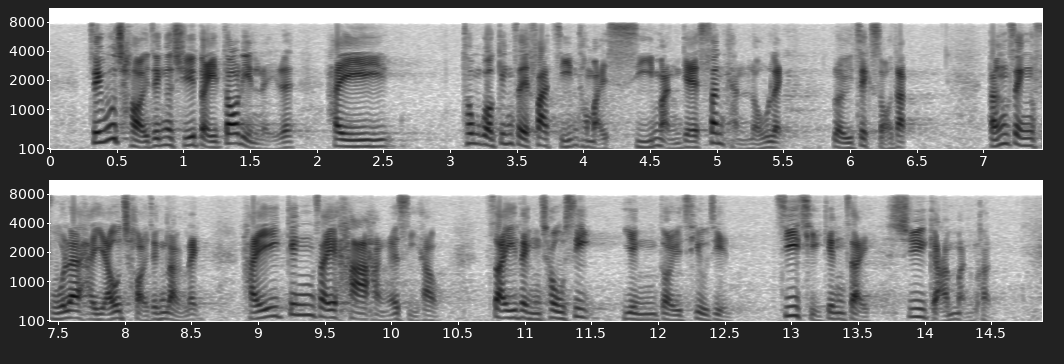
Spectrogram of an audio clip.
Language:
Cantonese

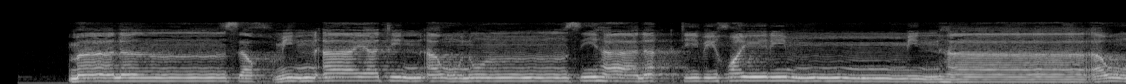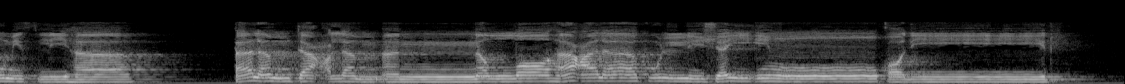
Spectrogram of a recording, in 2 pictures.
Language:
Arabic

